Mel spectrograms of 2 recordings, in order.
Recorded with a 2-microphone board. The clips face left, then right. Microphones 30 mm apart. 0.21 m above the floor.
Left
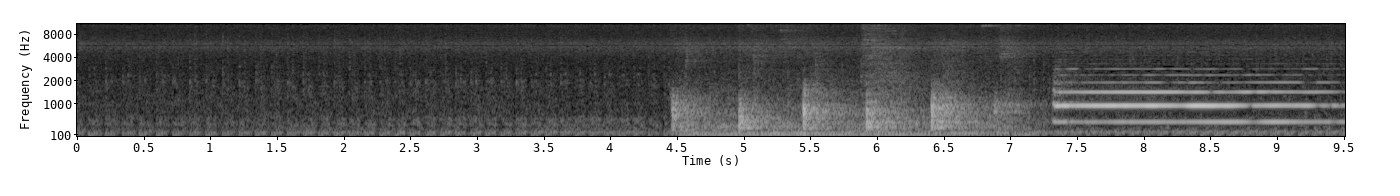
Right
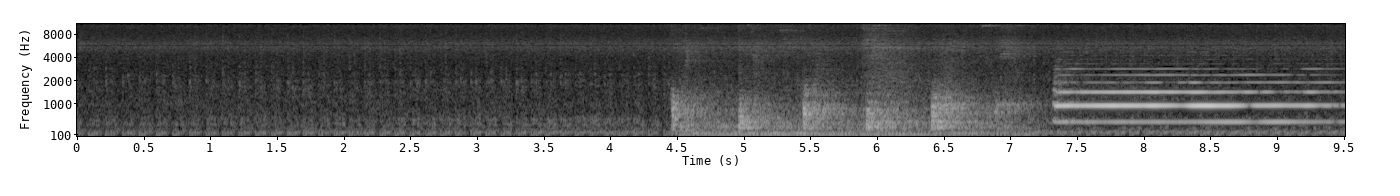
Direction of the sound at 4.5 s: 5° left (ahead or behind).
